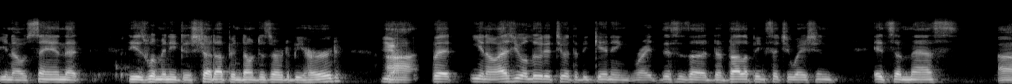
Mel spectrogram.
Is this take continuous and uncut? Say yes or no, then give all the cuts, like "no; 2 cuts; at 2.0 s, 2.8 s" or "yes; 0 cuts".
yes; 0 cuts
